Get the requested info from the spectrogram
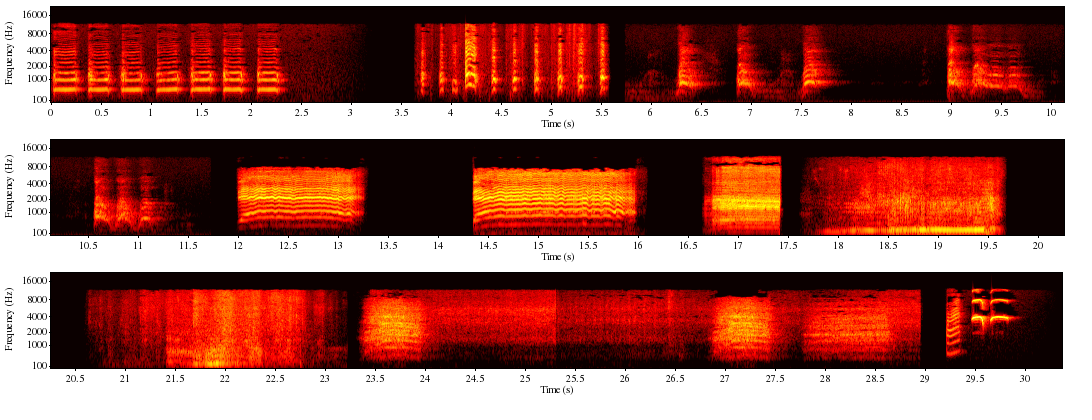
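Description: A run of farm animal calls cut one after another with short gaps: short calls from chickens at first, then sheep bleating in long, wavering calls around the middle. A deeper, loud call follows a little later, with further short calls toward the end.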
